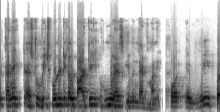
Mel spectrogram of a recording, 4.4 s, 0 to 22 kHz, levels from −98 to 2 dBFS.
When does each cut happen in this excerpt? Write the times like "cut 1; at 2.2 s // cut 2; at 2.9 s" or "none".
cut 1; at 3.3 s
